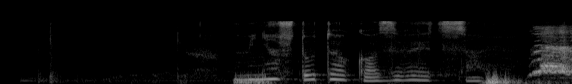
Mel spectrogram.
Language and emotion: Russian, sad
